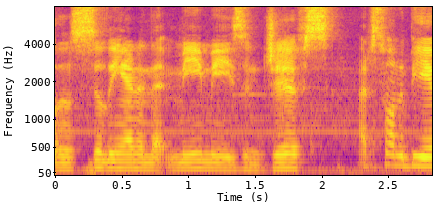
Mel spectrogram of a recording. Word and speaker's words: GIF: silly internet memes and gifs. I just want to be able to make him smile too. First lesson, it's pronounced memes and gif with a hard G.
